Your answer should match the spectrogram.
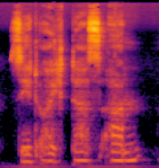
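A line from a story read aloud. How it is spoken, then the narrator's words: Quiet murmur. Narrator (German): murmelte sie leise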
